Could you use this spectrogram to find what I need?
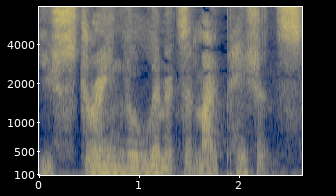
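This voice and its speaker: A man's growling, put-on character voice at a medium pitch and a fairly slow pace. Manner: menacing, impatient.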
